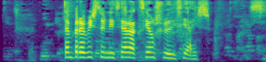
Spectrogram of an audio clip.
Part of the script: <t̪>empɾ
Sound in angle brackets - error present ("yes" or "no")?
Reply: no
